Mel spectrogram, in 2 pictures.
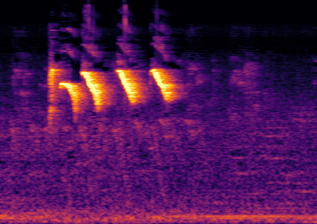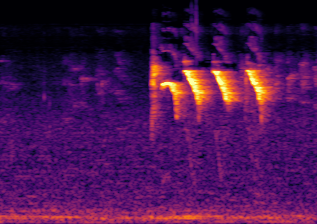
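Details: Female golden cucak rante, a chatty bird used as a master for training other birds, giving two phrases of four loud, sweeping high whistled notes, each slurring downward, separated by a few seconds of quiet hiss.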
